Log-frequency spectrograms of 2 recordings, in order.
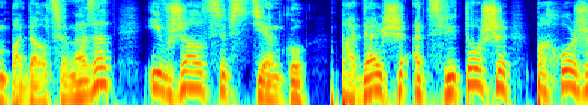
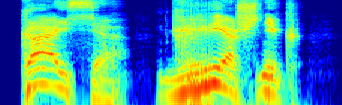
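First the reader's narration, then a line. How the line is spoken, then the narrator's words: Growl. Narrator (Russian): рыкнул он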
